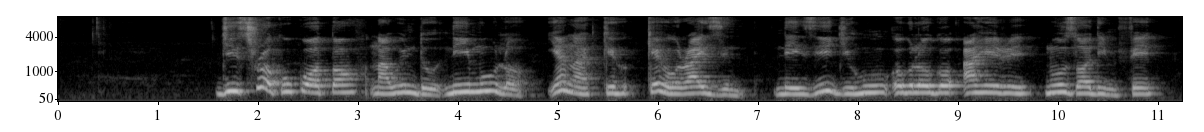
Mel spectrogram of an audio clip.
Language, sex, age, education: Igbo, female, 46-60, tertiary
